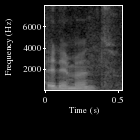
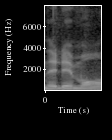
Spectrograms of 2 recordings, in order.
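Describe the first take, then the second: First: The word is pronounced the English way. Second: The word is pronounced the French way. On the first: "nous on le prononce en anglais" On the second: "un élément en français"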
